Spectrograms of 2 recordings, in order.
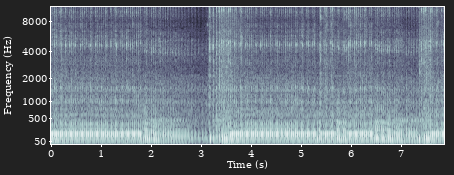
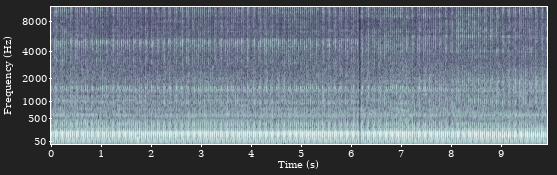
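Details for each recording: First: Riding mower with bagger fitted, jump-started from a pack after its battery read only 9 volts: steady low chugging run that dips with throttle changes around three and seven seconds and recovers cleanly; engine runs fine. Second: Riding mower/tractor single-cylinder engine, run on a jumper pack after its battery read only 9 volts: uneven chugging with stumbles and speed dips, runs well a few seconds then hesitates, goes very slow and stops; connecting rod not blown, cause unknown.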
